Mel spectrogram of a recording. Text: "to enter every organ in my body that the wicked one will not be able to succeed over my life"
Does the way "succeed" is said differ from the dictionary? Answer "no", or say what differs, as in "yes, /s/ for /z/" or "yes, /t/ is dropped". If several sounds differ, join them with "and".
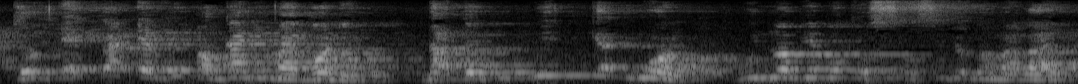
yes, /k/ is dropped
